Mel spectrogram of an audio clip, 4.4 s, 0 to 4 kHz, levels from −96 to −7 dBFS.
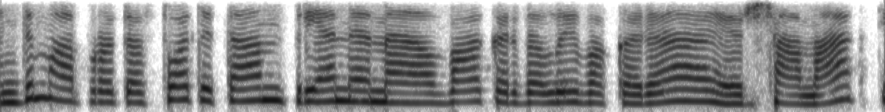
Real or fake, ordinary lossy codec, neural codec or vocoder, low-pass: real; Opus, 64 kbps; none; 3.6 kHz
